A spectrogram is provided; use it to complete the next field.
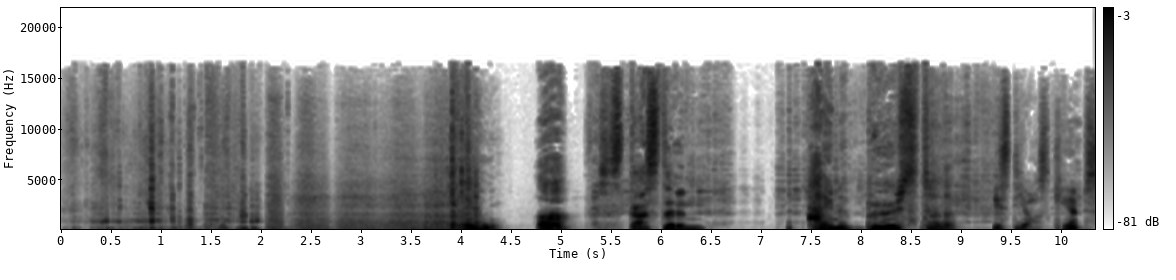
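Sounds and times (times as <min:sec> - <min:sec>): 
cardboard gift box being opened: 0:00.0 - 0:04.4
speech: 0:04.0 - 0:06.6, 0:07.6 - 0:10.3.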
